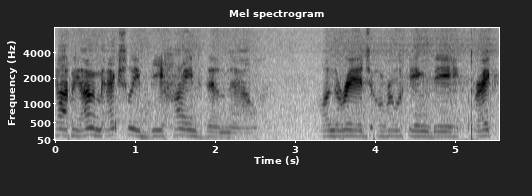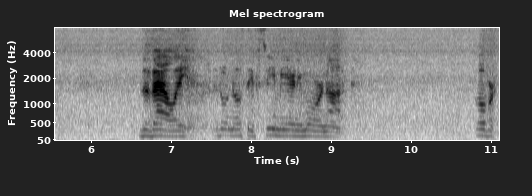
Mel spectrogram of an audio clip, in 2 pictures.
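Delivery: hushed report, hiding from enemy; whispering into radio. Real, not acted. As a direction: whisper so they won't hear.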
